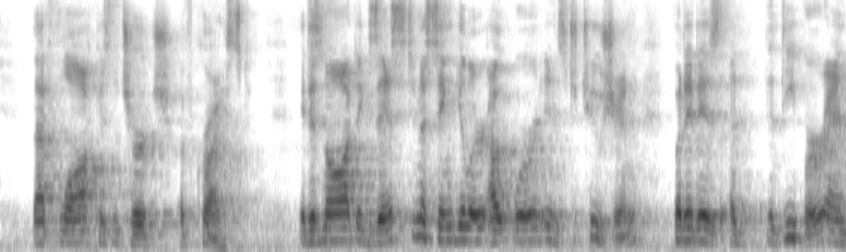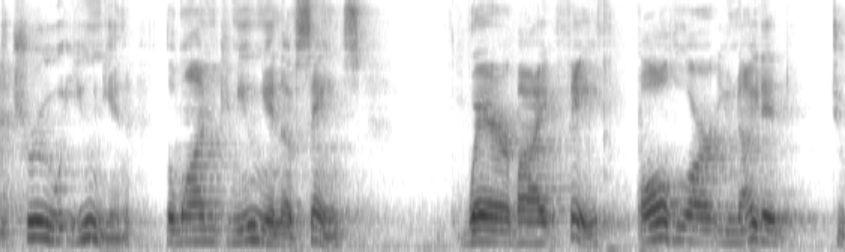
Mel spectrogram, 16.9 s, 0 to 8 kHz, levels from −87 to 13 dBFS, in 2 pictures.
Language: English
